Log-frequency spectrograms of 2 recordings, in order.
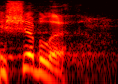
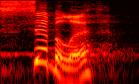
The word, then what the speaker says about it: Shibboleth: It says, they said, all right, then say Shibboleth. And if he said Sibboleth, so we're missing something there, because he could not pronounce the word correctly, they seized him and killed him at the fords of the Jordan.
